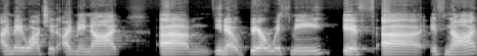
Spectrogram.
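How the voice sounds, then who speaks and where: A woman speaks with a bright, sharp tone at a medium pitch. The recording is very clean, with a silent background. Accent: American. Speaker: political commentary host. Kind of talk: live-stream commentary. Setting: live stream. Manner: fast.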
